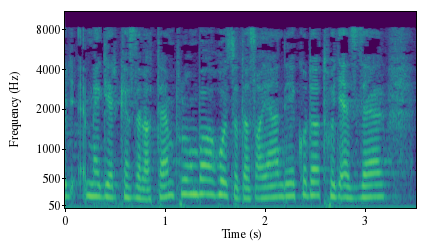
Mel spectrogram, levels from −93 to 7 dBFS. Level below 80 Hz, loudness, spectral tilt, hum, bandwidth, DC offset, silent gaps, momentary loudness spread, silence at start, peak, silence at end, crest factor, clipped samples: -46 dBFS; -22 LUFS; -4.5 dB/octave; none; 8.8 kHz; 0.7%; none; 3 LU; 0 s; -8 dBFS; 0.05 s; 14 dB; under 0.1%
